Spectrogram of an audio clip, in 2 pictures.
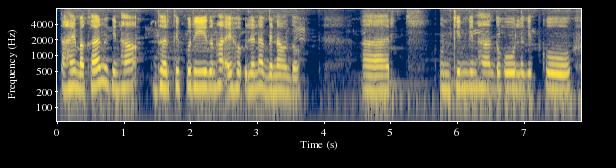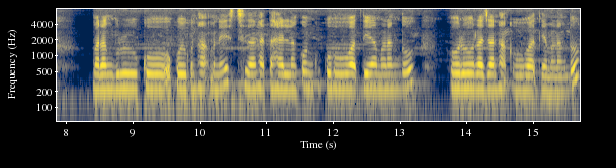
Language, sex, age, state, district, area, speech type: Santali, female, 18-30, Jharkhand, Bokaro, rural, spontaneous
